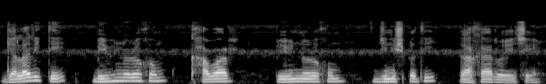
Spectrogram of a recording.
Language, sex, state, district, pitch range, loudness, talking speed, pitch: Bengali, male, West Bengal, Cooch Behar, 125-150 Hz, -17 LUFS, 110 wpm, 135 Hz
